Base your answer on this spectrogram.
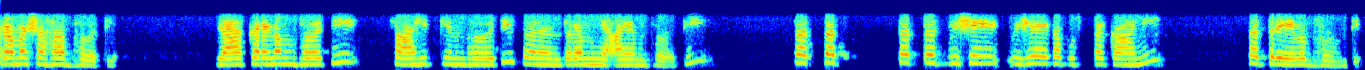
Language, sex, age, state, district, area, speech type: Sanskrit, female, 18-30, Tamil Nadu, Kanchipuram, urban, conversation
